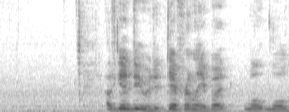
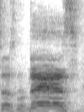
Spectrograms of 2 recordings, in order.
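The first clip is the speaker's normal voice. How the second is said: Asmodeus called out high and loud; loud dramatic Asmodeus; 6 semitones higher, 9 dB louder than usual. Shown as a demonstration. Playing with saying the name.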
